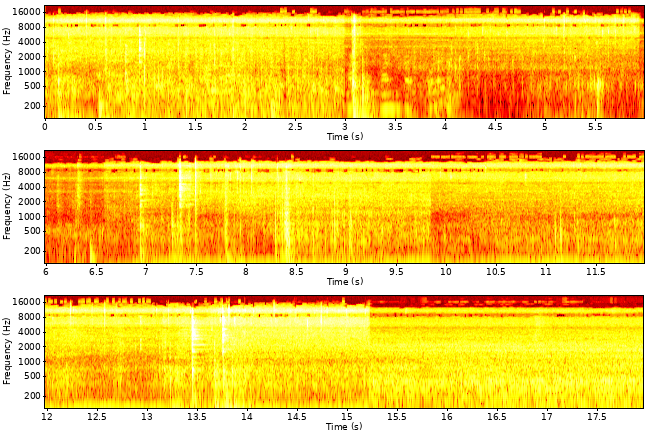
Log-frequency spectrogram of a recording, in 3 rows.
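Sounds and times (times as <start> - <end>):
flatbread sizzling in hot oil: 0.0 - 3.0, 4.0 - 6.0, 6.6 - 15.2.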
